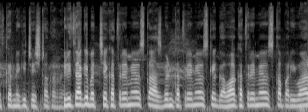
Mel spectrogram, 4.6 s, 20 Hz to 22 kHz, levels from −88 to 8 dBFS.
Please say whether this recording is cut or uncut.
cut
